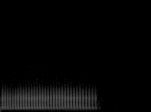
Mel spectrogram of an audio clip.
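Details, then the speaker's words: Pug snoring loudly, owner trying to wake him: one second of low, rapidly fluttering rattling breath cutting off abruptly; snoring. "Ziggy, wake up. Ziggy. Ziggy. Wake up, buddy. You're snoring so loud."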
